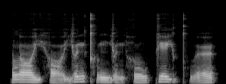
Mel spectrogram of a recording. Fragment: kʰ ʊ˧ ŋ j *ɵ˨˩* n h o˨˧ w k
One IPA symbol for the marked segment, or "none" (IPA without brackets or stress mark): ɵ˨˩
